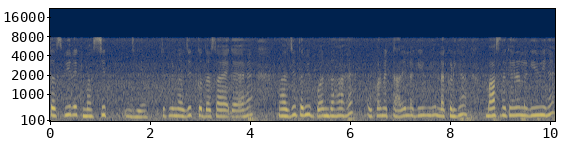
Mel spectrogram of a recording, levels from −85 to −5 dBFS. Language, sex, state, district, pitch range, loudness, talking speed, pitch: Hindi, female, Bihar, East Champaran, 235-265 Hz, -28 LUFS, 165 wpm, 250 Hz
